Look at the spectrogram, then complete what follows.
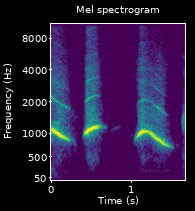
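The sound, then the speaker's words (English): A person whistles a short melodic phrase of a song, a few clear, sliding notes separated by brief pauses, fairly loud, with no talking. “Who did the whistle song?”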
